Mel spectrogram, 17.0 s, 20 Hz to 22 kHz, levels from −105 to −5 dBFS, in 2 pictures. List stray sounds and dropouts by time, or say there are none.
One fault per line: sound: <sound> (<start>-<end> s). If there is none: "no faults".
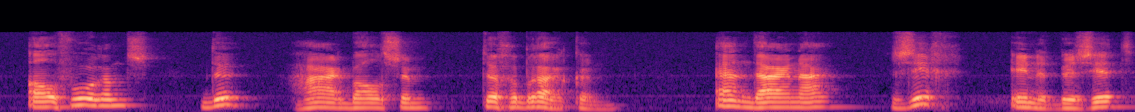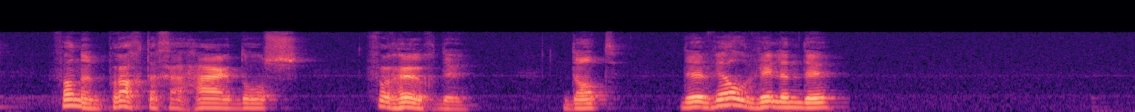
no faults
